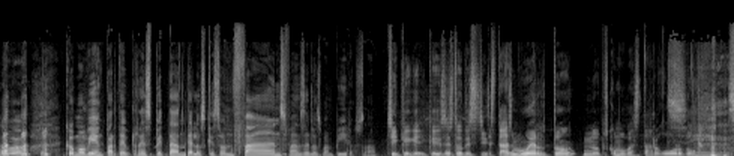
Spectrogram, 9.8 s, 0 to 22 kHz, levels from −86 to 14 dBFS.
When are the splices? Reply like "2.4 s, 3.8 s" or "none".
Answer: 1.4 s, 2.5 s, 3.8 s, 5.1 s, 6.5 s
